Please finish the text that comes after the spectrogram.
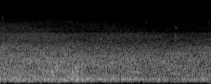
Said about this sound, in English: here come the real cops. They're passing by the street with the other cop car.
